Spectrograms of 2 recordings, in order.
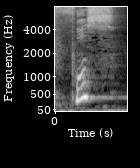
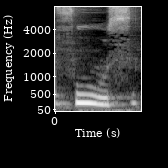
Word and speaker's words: Fuß: der Fuß okay also man sagt nicht Fuss z.B sondern Fuß das wird länger ausgesprochen der Vokal draußen grüßen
